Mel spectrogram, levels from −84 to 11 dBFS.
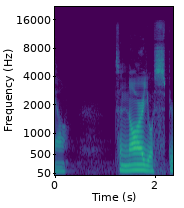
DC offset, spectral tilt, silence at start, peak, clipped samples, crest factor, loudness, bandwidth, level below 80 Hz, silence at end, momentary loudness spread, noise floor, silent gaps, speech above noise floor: under 0.1%; -5.5 dB/octave; 0 s; -10 dBFS; under 0.1%; 18 dB; -25 LUFS; 16 kHz; -66 dBFS; 0 s; 23 LU; -66 dBFS; none; 41 dB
